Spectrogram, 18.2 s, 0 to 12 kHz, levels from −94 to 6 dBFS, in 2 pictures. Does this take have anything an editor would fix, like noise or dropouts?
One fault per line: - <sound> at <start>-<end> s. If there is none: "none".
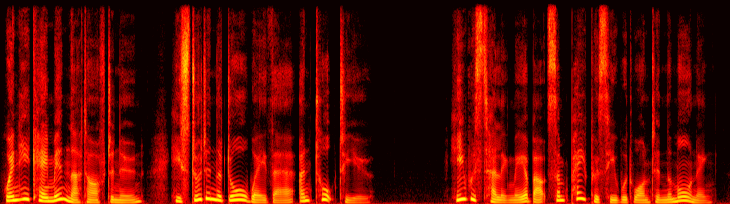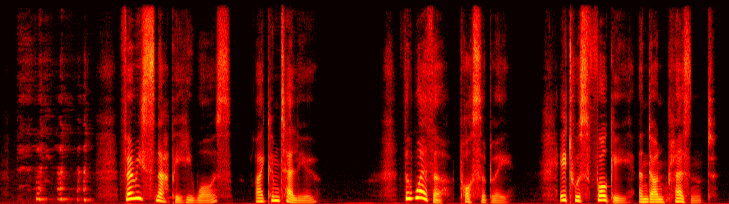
- laugh at 9.3-10.3 s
